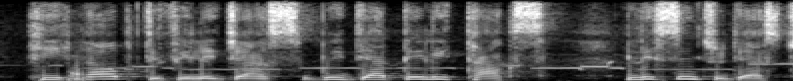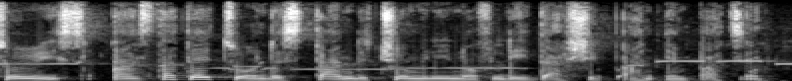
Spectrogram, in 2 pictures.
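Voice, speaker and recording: A woman's voice: sits low, warm tone, rough recording. A woman storyteller reading a scripted folktale narration.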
